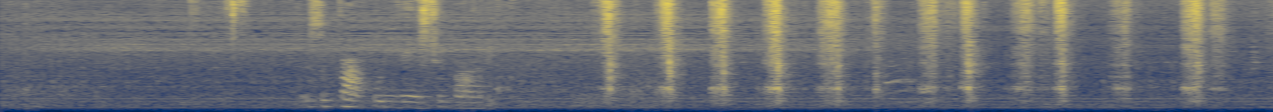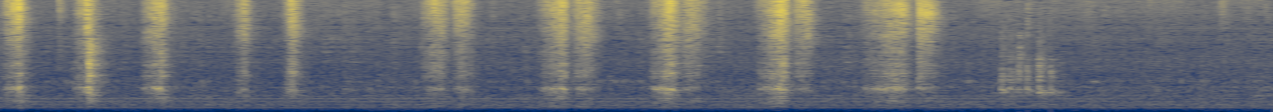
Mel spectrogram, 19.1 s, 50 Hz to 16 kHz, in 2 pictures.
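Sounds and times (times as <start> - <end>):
knife chopping on cutting board: 4.5 - 11.9, 12.7 - 16.6.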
